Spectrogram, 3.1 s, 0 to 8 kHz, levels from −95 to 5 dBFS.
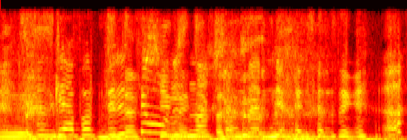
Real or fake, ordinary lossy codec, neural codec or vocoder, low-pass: real; none; none; 7.2 kHz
